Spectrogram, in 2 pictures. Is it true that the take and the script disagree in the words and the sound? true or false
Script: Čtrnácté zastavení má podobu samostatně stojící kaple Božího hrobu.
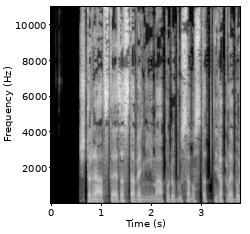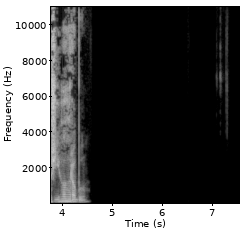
true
